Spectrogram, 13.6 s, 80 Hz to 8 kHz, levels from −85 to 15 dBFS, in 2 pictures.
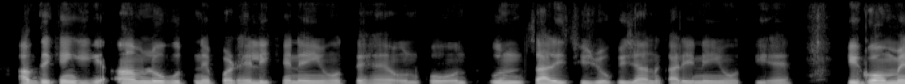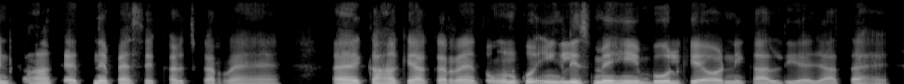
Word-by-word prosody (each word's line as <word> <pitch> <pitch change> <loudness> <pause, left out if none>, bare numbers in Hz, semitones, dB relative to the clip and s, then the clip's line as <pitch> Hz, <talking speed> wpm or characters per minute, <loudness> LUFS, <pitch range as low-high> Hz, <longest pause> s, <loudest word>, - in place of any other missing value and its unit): आप 135 - +3
देखेंगे 150 0 +1
कि 150 - -1
आम 135 0 +5
लोग 135 -2 +3
उतने 125 0 -2
पढ़े-लिखे 115 -1 -3
नहीं 105 -1 0
होते 105 0 -5
हैं, 105 +1 -5
उनको 105 +1 -5
उन 105 0 -4 0.3
उन 110 -1 +1
सारी 105 -1 +4
चीज़ों 105 +1 -5
की 105 0 -5
जानकारी 100 0 -2
नहीं 100 0 -2
होती 100 0 -9
है 100 0 -8 0.4
कि 140 - +5
गवर्नमेंट 120 0 +5
कहाँ 120 -1 0
कितने 110 +1 +2
पैसे 105 +1 -1
खर्च 105 -1 -5
कर 105 - -3
रहे 105 0 -3
हैं 105 0 -8 0.6
अ, - - +4
कहाँ 120 0 +3
क्या 110 -1 +2
कर 110 +2 -2
रहे 125 +3 +2
हैं 140 - 0
तो - - -5
उनको 160 +1 +2
इंग्लिश 155 0 +2
में 150 -1 +6
ही 145 -1 +3 0.2
बोल 125 -1 +4
के 130 -2 +2
और 120 -2 +1
निकाल 100 -2 -3
दिया 100 -1 -3
जाता 95 0 -4
है। 95 -1 -10
110 Hz, 210 wpm, -23 LUFS, 105-125 Hz, 0.6 s, में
